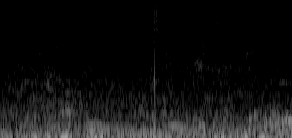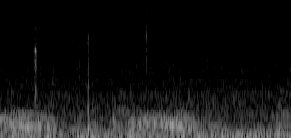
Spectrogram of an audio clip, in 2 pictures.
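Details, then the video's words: Cooing of a male pigeon calling a female: quiet murmuring at first, then two fuller, throaty rolling coos in the second half, with a few faint clicks. "Male pigeon cooing sound | Pigeons sound | male pigeon calling female pigeon"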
